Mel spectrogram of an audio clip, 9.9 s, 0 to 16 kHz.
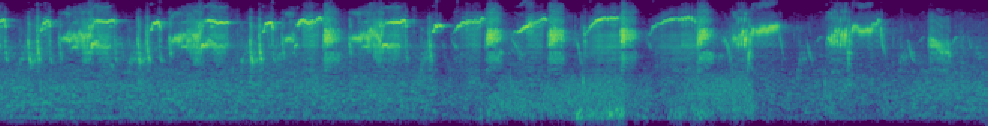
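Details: A male common starling sings a busy, high jumble of whistles, clicks and wheezy rattles with almost no pause, from a low perch near a female, on a sunny 12 March 2026 in Hrodna city, western Belarus.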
